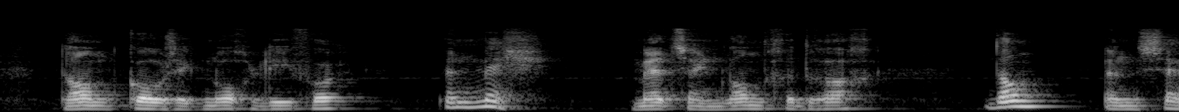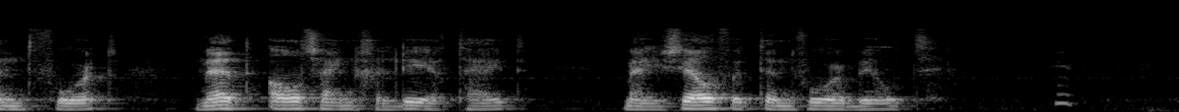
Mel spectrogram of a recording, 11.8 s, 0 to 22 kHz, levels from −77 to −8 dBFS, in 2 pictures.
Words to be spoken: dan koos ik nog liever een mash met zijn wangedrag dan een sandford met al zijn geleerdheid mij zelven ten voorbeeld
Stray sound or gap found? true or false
true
